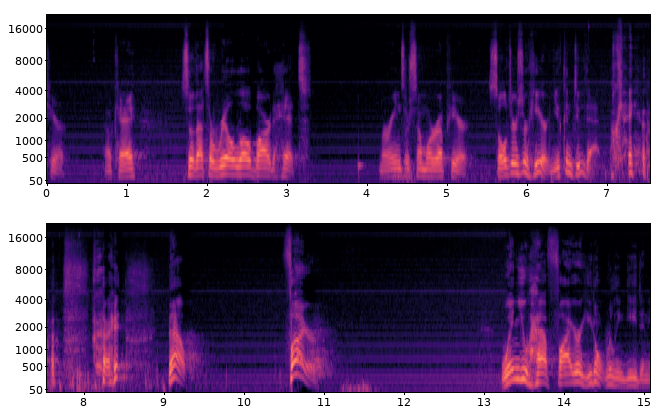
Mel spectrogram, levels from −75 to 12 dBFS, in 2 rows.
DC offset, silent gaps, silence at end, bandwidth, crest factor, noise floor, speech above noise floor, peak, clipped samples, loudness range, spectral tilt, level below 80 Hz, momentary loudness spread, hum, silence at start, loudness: under 0.1%; none; 0 s; over 20 kHz; 24 dB; -55 dBFS; 33 dB; 0 dBFS; under 0.1%; 4 LU; -5 dB/octave; -56 dBFS; 17 LU; none; 0 s; -22 LUFS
